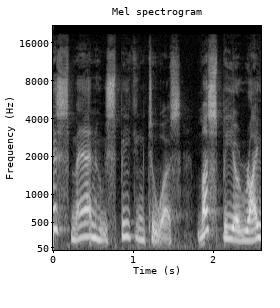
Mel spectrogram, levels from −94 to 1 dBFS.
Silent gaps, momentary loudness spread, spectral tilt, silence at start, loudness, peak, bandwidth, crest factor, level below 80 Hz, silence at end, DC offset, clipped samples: none; 7 LU; -4.5 dB/octave; 0 s; -20 LUFS; -4 dBFS; 18.5 kHz; 16 dB; -58 dBFS; 0 s; under 0.1%; under 0.1%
